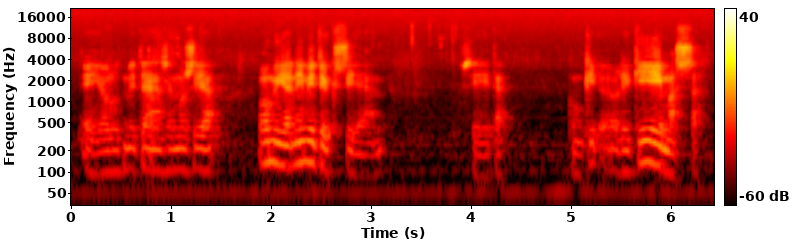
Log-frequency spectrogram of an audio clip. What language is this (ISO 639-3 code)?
fin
